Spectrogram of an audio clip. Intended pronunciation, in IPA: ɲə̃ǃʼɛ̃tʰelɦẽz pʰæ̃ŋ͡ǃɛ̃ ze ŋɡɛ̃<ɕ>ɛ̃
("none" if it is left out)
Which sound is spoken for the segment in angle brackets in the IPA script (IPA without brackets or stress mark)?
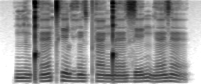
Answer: z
